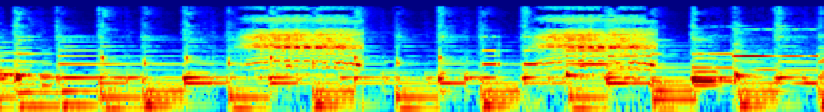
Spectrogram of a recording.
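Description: Two drawn-out, wavering sheep bleats ring out, evenly spaced, over a bouncy, rhythmic musical backing that continues steadily throughout.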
